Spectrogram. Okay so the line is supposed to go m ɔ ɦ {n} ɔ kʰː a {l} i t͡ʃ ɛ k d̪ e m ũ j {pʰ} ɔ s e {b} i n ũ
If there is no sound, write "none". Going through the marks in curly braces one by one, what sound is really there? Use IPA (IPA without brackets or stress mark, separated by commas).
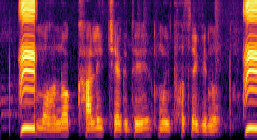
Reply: n, l, pʰ, ɡ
